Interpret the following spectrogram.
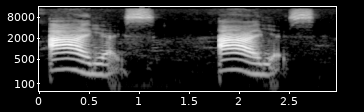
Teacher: Nesse caso aqui, o áreas é uma sílaba paroxítona, porque nesse caso, áreas. A sílaba de maior força é o A, é a penúltima.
